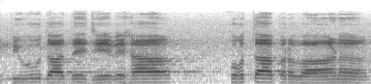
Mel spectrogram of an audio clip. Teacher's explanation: ਪੱਪੇ ਨੂੰ ਸਿਹਾਰੀ, ਯਈਏ ਨੂੰ ਦੁਲੈਂਕੜ ਹੈ, ਪਰ ਜਦੋਂ ਉਚਾਰਨ ਕਰਨਾ ਹੈ ਤੇ ਪਾਠ ਪਿਉ ਬਣ ਜਾਵੇਗਾ। ਯਈਏ ਦੀ ਥਾਂ ਤੇ ਊੜੇ ਦੀ ਆਵਾਜ਼ ਨਿਕਲੇਗੀ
